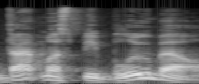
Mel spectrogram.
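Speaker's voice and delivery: usual speaking voice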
